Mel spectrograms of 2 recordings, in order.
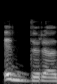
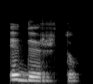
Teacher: There is a سكون on the دال. Here I'm pronouncing it as if you're putting like a كسرة under the دال.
